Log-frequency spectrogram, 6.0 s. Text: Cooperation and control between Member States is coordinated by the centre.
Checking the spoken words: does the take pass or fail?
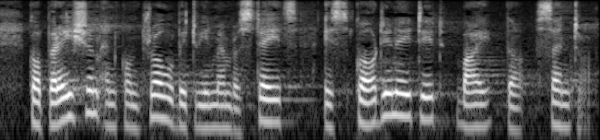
pass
